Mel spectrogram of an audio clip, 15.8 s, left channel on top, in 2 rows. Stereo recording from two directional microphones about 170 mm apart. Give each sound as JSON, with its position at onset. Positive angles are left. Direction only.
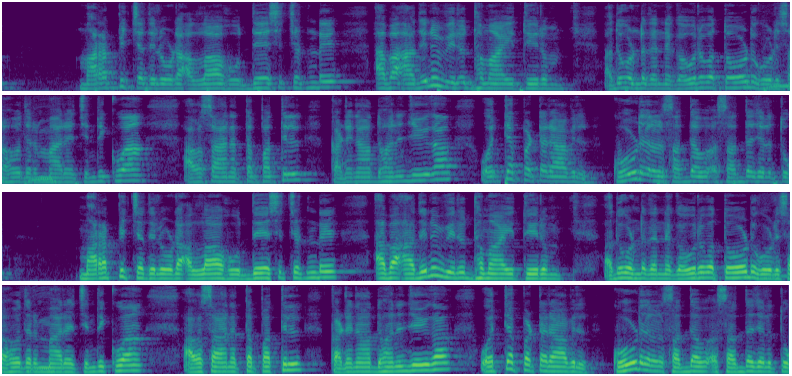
{"t": 0.8, "sound": "speech", "side_deg": -40}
